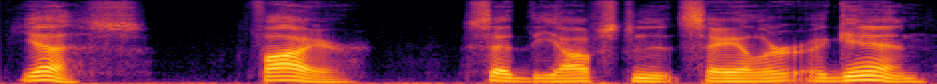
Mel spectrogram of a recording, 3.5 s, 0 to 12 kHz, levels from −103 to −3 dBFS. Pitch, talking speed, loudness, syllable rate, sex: 130 Hz, 120 wpm, -18 LUFS, 4.4 syllables/s, male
